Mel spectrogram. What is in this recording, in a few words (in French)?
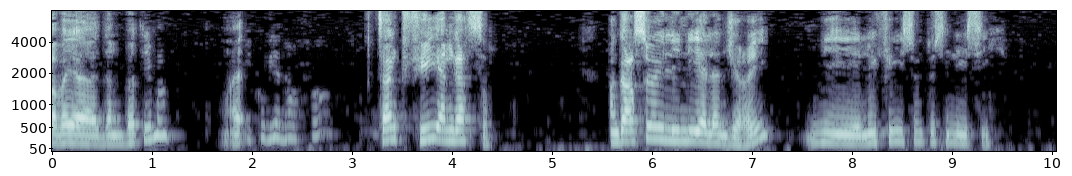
Alphabetisation femme kabyle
